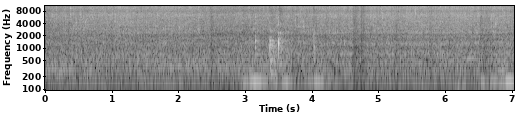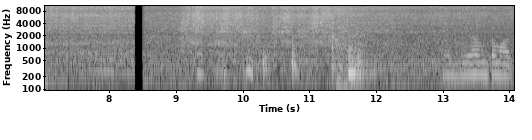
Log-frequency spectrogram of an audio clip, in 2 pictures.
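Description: Tomatoes with turmeric, salt and red chillies frying and being stirred in a pan for aloo bhujia, a steady sizzle running throughout with scraping stir strokes, a short break midway, and a voice speaking over it.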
